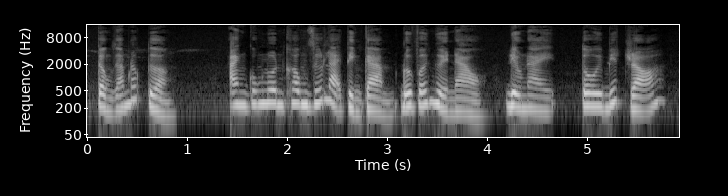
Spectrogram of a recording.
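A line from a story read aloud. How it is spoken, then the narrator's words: Smiling. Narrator (Vietnamese): Trang Hạo Nhiên mỉm cười nói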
